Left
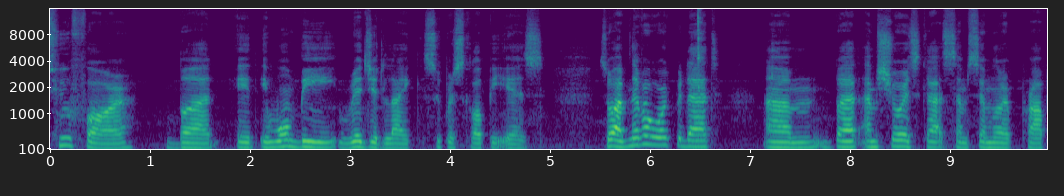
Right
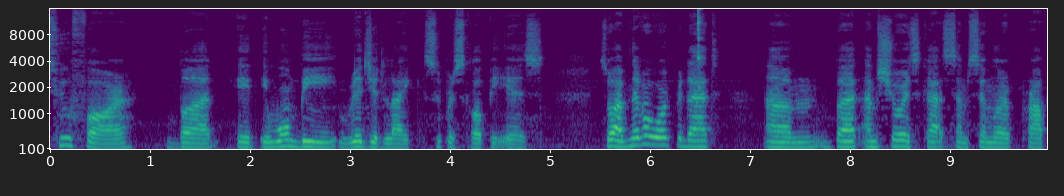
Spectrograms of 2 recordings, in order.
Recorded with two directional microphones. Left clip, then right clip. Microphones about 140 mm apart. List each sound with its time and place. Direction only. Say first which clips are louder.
0.1 s speech: left 3 dB; 35° left (ahead or behind)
